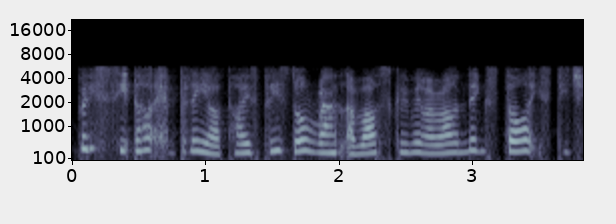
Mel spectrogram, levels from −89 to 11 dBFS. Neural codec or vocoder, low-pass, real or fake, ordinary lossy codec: codec, 16 kHz in and 24 kHz out, 0.6 kbps, FocalCodec, streaming, 4096 codes; 5.4 kHz; fake; none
